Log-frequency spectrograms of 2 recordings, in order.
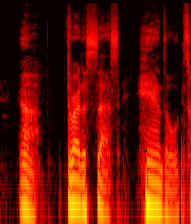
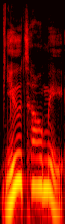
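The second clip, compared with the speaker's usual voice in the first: much higher, insistent; high challenge; 8 semitones higher, slower than usual. Shown as a demonstration. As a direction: throw "You tell me" up high. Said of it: "repeated challenge".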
